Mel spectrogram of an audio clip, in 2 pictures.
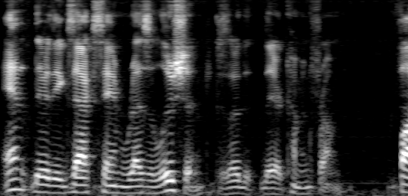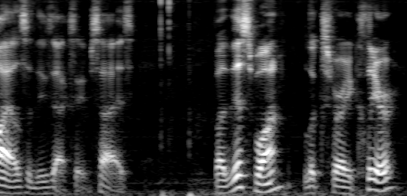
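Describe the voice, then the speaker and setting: A man giving a casual live coding tutorial as a teacher, thinking aloud in a halting way while he works. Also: on the low side, lively intonation, darkish tone.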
